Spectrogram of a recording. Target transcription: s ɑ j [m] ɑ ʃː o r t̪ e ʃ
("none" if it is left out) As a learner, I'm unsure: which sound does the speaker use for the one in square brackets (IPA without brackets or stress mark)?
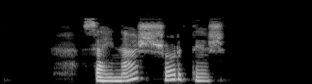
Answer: n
